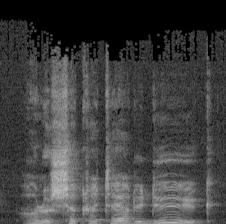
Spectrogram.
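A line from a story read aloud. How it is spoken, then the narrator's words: Exclaimed. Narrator (French): s'écria Holmes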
